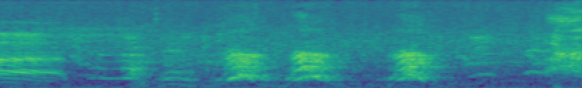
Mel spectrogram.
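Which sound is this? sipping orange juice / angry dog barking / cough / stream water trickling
angry dog barking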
